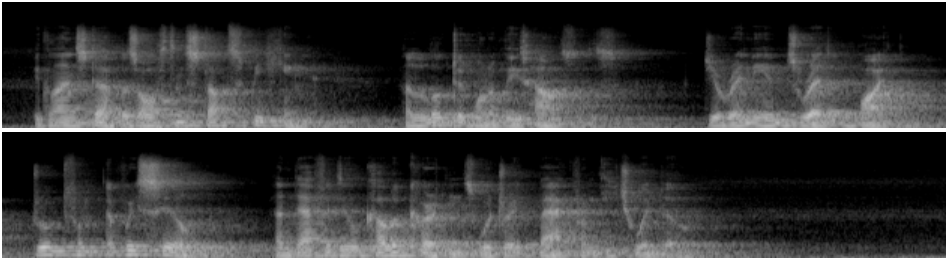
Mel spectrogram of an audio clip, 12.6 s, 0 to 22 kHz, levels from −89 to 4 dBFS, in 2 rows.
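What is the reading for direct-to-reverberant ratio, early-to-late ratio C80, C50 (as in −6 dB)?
3.0 dB, 8.0 dB, 6.5 dB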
